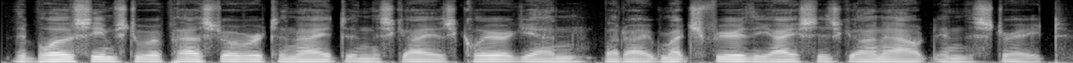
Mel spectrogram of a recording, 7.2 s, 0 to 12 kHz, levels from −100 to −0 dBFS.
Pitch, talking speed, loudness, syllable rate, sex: 95 Hz, 225 wpm, -17 LUFS, 4.6 syllables/s, male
